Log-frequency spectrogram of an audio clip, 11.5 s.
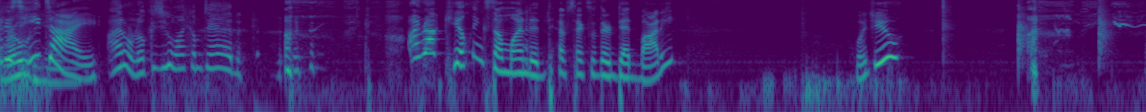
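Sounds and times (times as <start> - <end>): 
speech: 0.0 - 6.9, 8.6 - 9.1
slow clap: 9.4 - 9.6, 10.2 - 11.4.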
